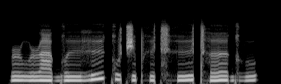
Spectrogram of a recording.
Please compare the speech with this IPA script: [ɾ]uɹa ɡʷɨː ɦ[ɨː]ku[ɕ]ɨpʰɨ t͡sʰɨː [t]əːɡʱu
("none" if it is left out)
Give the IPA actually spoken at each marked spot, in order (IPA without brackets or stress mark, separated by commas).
ɹ, ɨː, t͡ʃ, tʰ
